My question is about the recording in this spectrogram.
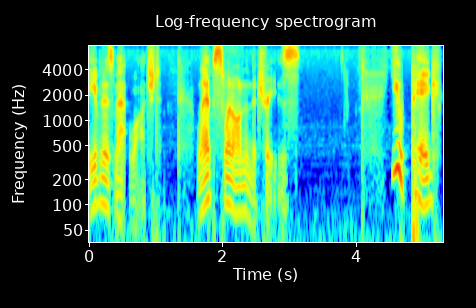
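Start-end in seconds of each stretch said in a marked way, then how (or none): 4.6-5.3 sharp angry cry of you pig; loud accusing outburst; a child yelling at her brother; cried out. A narrator's reading. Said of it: "cried Maria".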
